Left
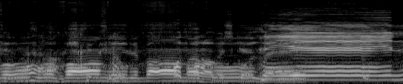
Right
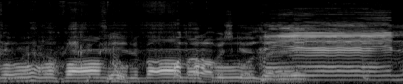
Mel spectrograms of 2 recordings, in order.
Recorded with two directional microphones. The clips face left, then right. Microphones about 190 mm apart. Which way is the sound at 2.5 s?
20° left (ahead or behind).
